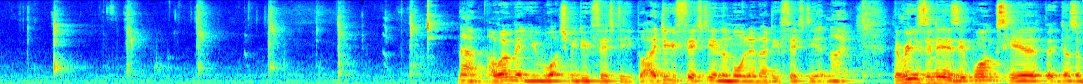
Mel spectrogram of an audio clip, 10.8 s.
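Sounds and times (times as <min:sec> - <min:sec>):
chewing on a jaw exerciser device: 0:00.0 - 0:04.6
speech: 0:04.6 - 0:10.8.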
